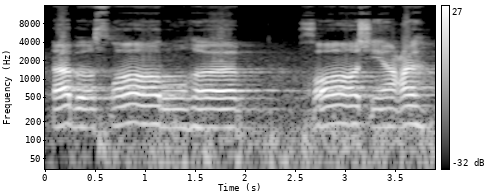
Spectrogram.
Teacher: صاد را دونوں کو پر پڑھیں گے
